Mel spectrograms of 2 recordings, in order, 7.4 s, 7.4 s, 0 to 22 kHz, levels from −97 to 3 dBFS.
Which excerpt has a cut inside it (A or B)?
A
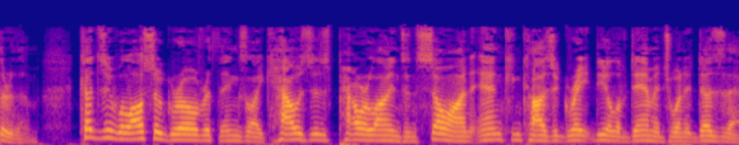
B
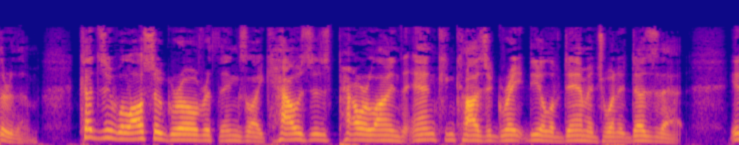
B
